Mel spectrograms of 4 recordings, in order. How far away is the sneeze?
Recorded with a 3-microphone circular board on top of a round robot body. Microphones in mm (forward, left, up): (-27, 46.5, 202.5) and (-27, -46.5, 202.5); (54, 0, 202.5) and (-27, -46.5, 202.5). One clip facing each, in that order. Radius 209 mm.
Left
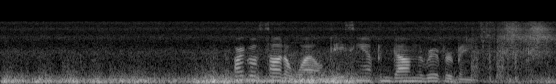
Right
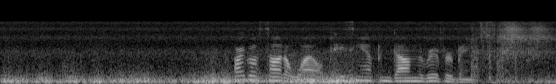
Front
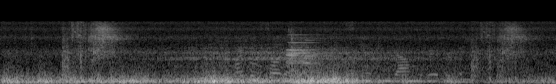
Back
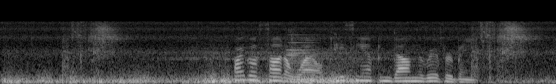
I don't hear a sneeze.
